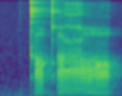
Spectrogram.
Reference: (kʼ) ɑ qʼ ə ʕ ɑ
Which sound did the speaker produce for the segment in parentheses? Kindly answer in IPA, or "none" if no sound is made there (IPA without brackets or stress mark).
kʼ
